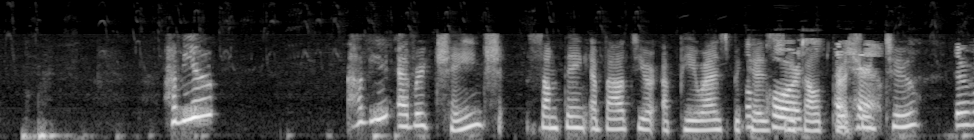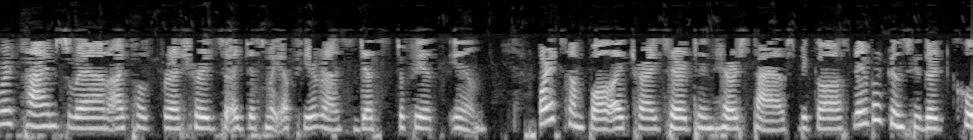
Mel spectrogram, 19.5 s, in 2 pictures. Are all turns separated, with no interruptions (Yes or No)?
No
